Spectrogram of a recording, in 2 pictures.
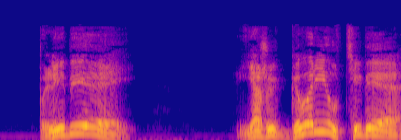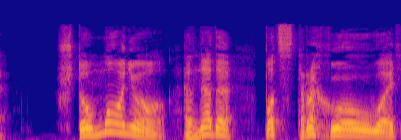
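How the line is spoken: Sudden yell. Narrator (Russian): Вдруг заорал один из парней

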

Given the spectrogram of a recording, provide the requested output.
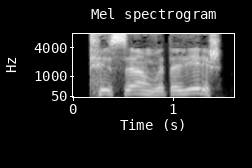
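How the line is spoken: Skeptical child's snort. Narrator (Russian): малыш скептически хмыкнул

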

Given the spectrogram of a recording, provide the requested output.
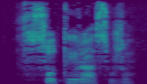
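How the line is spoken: Tired. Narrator (Russian): устало сказала Эгвейн

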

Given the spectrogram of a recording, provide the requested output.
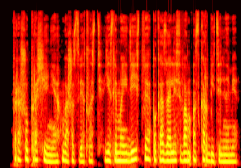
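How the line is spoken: Quiet but firm reply. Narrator (Russian): ответила тихо, но твердо

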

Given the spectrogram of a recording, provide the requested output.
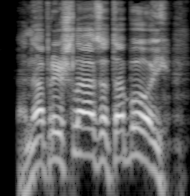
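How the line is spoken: Inner voice yelling. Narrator (Russian): завопил внутренний голос

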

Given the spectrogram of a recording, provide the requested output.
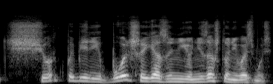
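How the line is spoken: Whining. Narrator (Russian): проскулил Калеб

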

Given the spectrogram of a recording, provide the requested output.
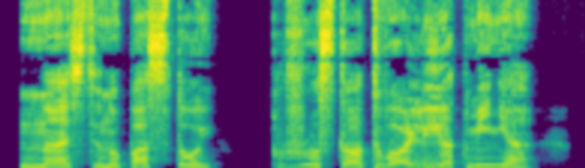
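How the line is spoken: Hiss through gritted teeth. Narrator (Russian): Цыжу сквозь зубы

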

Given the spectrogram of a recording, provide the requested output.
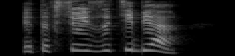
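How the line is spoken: Desperate scream. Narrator (Russian): отчаянно закричала Валька, полагая, что терять ей нечего

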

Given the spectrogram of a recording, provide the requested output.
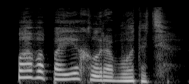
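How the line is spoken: Sighing. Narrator (Russian): вздохнула Аделия

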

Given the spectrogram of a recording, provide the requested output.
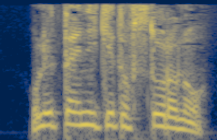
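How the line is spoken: Yelling. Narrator (Russian): заорал я

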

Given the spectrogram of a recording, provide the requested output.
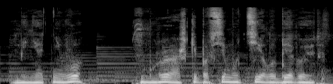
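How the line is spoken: Whispered complaint. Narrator (Russian): шепотом пожаловался Миха

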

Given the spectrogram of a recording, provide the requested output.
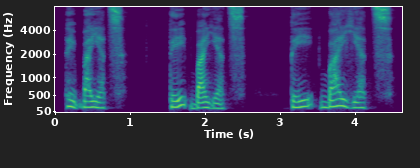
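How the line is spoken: Whispered repetition to herself. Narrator (Russian): шепотом повторяла себе Лайза

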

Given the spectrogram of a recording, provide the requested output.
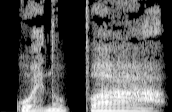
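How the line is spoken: Whiny drawl. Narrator (Russian): капризно протянула Лариса

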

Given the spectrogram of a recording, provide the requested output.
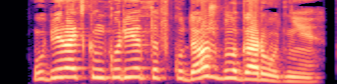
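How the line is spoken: Snorted. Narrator (Russian): хмыкнул Эдвин, и мне показалось, что расслабился

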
